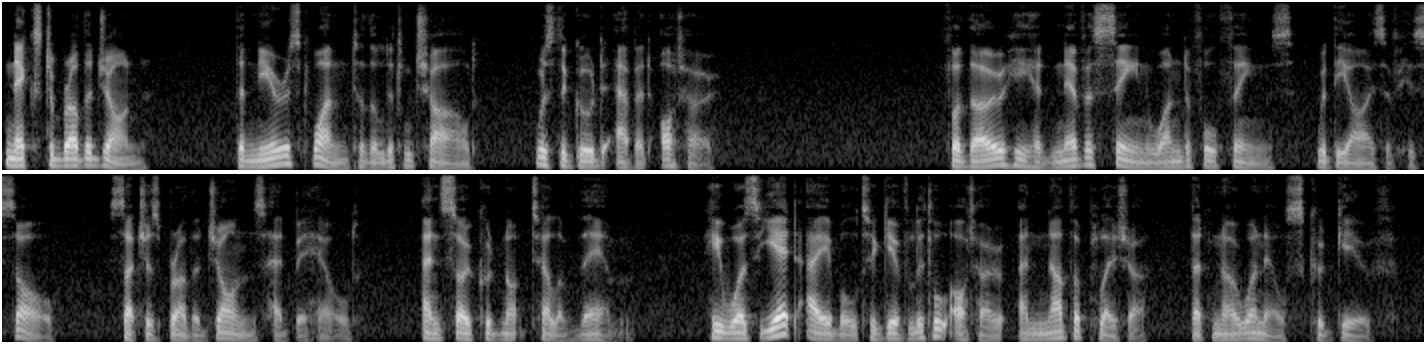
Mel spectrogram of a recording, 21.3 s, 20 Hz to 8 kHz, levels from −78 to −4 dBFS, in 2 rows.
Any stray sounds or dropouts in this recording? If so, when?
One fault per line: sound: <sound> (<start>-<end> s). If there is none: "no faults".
no faults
